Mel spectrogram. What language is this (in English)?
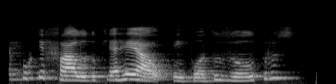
Portuguese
